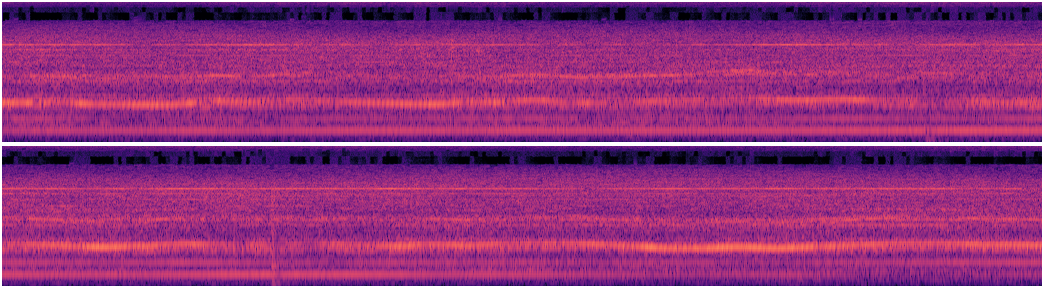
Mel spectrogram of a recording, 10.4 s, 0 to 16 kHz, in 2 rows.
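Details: A used vacuum (possibly the Electrolux, dated about 2001) gives a steady, fairly loud, high motor whine with a slightly wavering pitch. It may be a worn fan motor, though the owner suspects this loudness may just be normal for these Electroluxes.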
